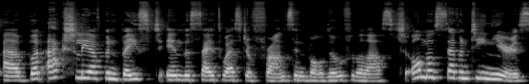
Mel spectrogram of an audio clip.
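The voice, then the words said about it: Irish accent. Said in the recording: “I am Irish, as you can hear from my accent”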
